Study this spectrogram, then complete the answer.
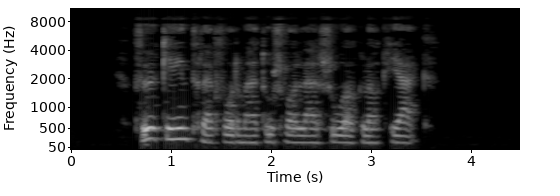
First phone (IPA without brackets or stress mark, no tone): f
